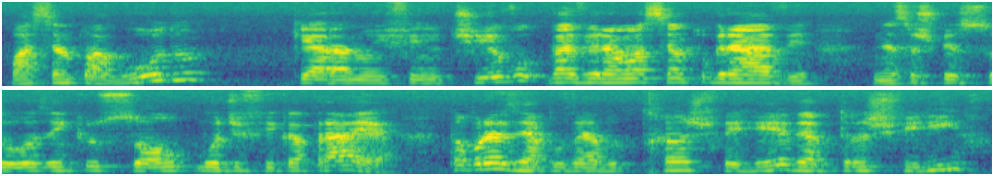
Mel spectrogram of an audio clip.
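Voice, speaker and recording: Brazilian guy teaching a lesson, patient, goes over every example twice, bit high voice, echoey room with faint hiss. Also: a little fast. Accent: Brazilian Portuguese. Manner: patient, repeats and spells out each form. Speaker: language teacher. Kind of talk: explaining French grammar in Portuguese.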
